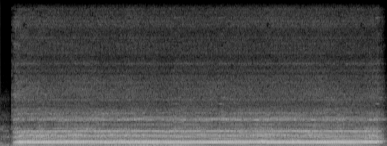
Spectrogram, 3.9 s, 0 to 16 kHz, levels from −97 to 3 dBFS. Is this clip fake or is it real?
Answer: fake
